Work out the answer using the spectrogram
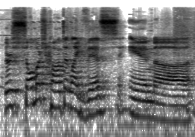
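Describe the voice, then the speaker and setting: A man's voice: on the high side, sing-song, takes it slowly, reverberant, music in the background, poor audio. A congested, sniffly man breathing through his mouth, giving rambling, casual game stream commentary to his viewers. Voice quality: congested, stuffy-nosed.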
